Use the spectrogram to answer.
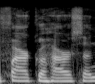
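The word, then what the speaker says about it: Farquharson: n o n okay everybody put it in syllables is Fai is far right yeah q u is cool right yeah h a r is her and so and the Sun so yeah it's really far Co Harrison you know yes so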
